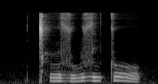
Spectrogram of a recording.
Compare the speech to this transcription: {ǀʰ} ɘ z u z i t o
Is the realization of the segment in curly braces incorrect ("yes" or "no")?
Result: no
